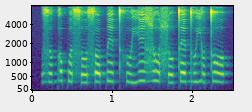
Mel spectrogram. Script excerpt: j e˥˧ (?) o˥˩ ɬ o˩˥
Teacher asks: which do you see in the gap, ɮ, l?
ɮ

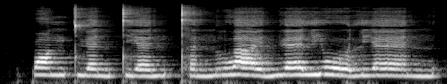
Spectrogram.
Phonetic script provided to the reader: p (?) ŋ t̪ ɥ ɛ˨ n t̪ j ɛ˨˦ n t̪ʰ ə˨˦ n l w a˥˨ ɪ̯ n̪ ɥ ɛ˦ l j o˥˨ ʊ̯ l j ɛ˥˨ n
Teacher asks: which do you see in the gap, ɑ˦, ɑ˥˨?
ɑ˦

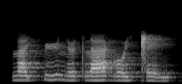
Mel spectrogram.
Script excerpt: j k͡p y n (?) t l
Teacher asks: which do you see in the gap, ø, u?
ø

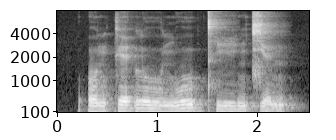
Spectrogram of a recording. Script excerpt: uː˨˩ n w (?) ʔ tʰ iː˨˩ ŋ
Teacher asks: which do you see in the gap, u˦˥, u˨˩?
u˦˥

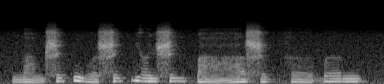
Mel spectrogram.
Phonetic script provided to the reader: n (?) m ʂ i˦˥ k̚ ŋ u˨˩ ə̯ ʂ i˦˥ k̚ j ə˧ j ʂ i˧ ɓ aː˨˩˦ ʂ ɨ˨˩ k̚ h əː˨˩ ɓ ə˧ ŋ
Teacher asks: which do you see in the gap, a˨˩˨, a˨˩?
a˨˩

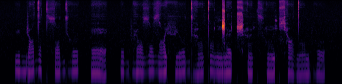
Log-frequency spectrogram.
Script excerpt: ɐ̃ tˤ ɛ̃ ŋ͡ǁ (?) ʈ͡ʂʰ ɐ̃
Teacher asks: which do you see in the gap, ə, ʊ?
ə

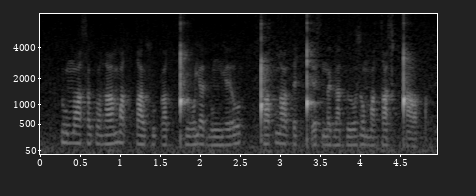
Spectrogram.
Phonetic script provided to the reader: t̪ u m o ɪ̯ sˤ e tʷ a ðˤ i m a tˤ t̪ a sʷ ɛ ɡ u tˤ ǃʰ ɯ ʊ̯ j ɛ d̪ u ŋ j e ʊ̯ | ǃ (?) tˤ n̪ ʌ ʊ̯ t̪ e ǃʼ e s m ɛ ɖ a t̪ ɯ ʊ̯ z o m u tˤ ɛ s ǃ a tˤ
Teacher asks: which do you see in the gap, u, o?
u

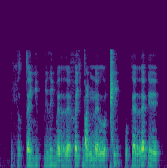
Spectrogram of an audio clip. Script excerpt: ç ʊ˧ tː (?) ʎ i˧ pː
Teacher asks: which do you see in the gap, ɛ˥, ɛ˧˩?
ɛ˧˩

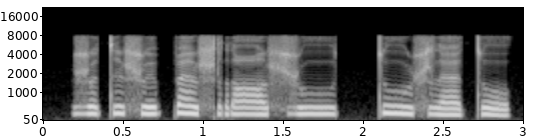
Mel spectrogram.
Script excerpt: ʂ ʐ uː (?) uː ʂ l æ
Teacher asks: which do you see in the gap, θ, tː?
tː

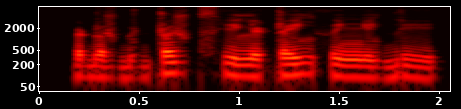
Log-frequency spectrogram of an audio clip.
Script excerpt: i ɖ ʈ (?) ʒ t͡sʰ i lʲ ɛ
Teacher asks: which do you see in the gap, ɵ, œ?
ɵ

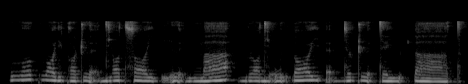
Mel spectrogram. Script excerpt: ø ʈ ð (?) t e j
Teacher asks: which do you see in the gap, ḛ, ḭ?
ḛ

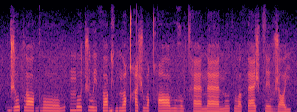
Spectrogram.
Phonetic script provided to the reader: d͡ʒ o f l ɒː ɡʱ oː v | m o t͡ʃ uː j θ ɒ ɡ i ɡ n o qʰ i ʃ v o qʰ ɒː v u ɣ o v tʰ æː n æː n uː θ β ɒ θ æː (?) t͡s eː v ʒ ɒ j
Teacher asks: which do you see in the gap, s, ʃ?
ʃ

